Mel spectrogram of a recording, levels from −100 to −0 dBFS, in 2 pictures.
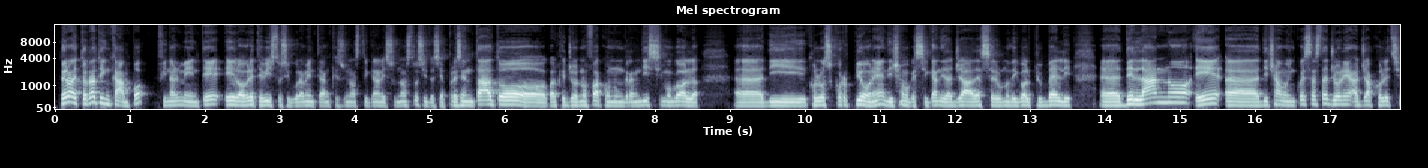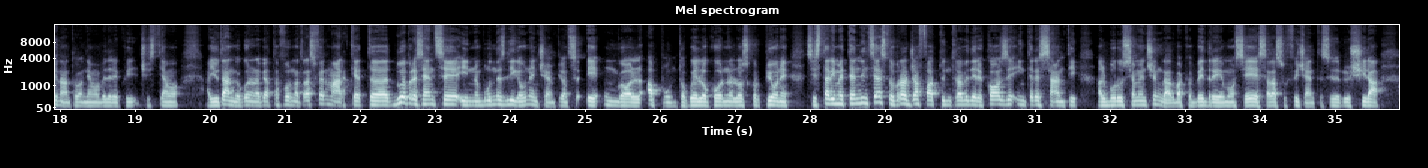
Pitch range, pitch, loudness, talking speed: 115-140 Hz, 120 Hz, -17 LUFS, 175 wpm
